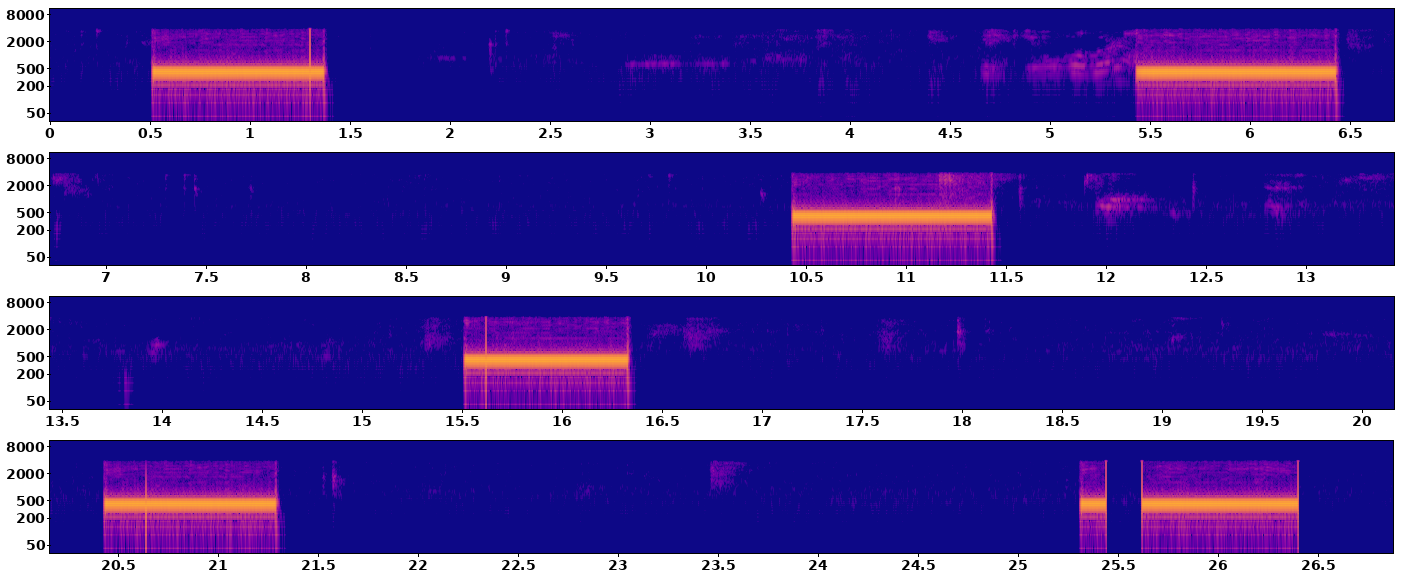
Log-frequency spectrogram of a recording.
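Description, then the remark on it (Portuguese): Ringback tones of an unanswered phone call: a steady mid-pitched beep about a second long repeats every five seconds, six times, with silence between and no one picking up. “Povo que não atende telefone, vai tomar no nariz.”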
